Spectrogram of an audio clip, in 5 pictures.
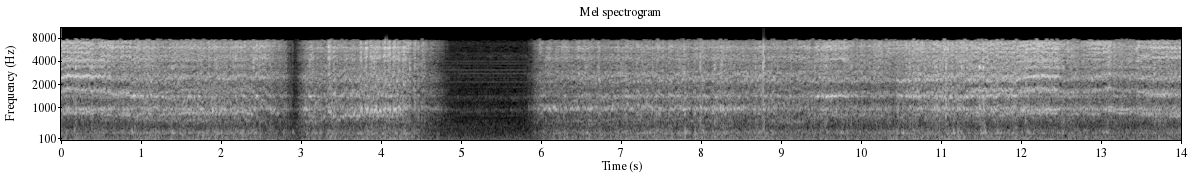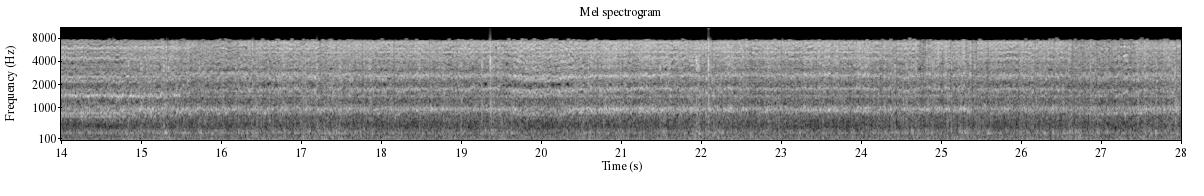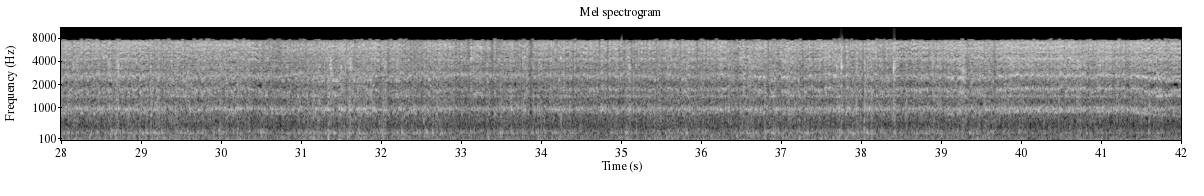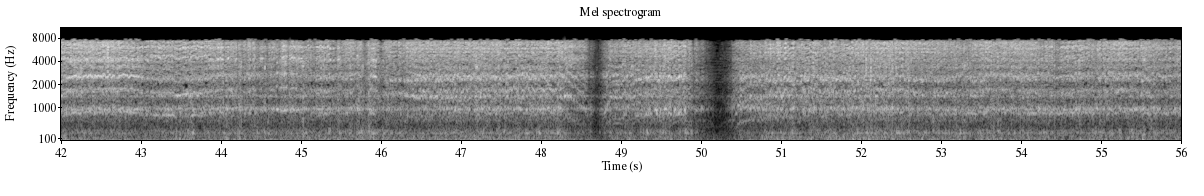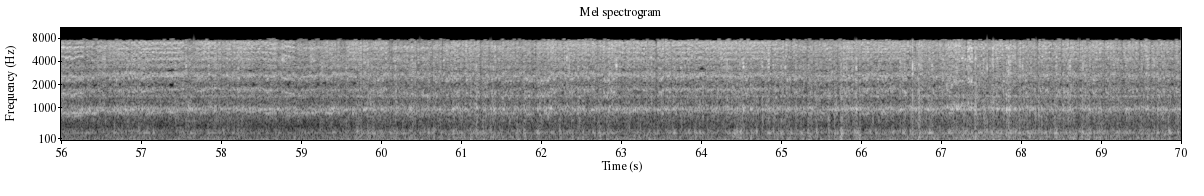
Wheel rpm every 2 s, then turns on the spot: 210, 130, 50, 140, 170, 200, 220, 210, 230, 230, 230, 230, 230, 220, 230, 220, 230, 240, 230, 230, 230, 220, 220, 190, 120, 140, 220, 220, 230, 230, 220, 230, 230, 240, 230.
none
